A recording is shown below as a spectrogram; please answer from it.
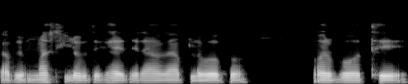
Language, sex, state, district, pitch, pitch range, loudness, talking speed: Hindi, male, Bihar, Araria, 100 Hz, 95-100 Hz, -15 LUFS, 220 wpm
